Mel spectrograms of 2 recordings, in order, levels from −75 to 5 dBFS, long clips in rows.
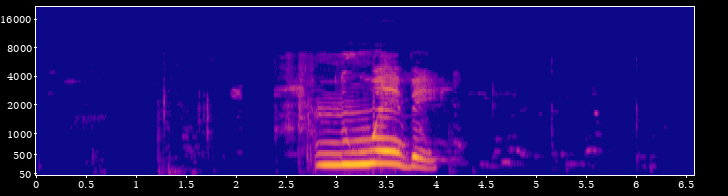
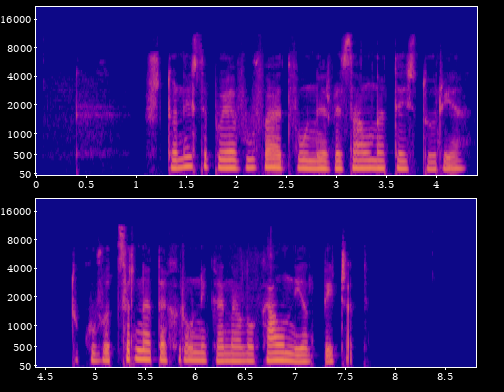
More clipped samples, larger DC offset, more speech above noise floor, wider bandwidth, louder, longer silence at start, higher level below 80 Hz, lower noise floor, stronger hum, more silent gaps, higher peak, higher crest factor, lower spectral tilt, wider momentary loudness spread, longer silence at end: neither; neither; first, 78 dB vs 52 dB; second, 7.6 kHz vs 11.5 kHz; first, -12 LUFS vs -25 LUFS; first, 2.65 s vs 1.1 s; second, -72 dBFS vs -60 dBFS; first, -89 dBFS vs -76 dBFS; neither; neither; first, -2 dBFS vs -8 dBFS; about the same, 16 dB vs 18 dB; about the same, -4.5 dB/octave vs -5.5 dB/octave; first, 26 LU vs 10 LU; first, 2.6 s vs 1.25 s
